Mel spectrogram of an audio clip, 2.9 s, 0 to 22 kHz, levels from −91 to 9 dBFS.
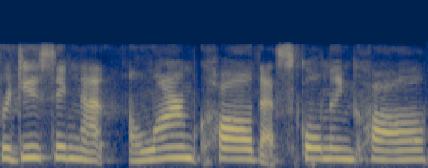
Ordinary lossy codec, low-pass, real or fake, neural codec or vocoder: Opus, 64 kbps; 7.2 kHz; fake; codec, 16 kHz, 4 kbps, X-Codec, HuBERT features, trained on general audio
